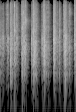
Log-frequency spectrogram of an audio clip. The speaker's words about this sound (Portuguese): E a resposta correta é. Um grupo de pessoas a bater palmas.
